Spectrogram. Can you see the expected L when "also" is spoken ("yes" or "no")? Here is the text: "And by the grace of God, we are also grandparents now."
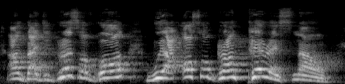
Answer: yes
